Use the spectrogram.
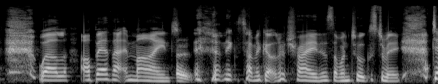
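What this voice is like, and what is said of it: British accent. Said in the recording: “in my British accent”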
